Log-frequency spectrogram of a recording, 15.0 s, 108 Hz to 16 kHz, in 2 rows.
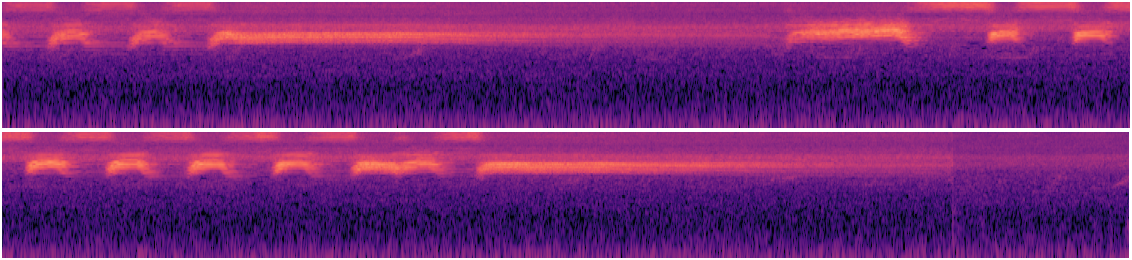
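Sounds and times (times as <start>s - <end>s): cicada singing: 0.0s - 13.9s.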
